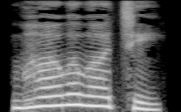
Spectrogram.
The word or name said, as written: ಭಾವವಾಚಿ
